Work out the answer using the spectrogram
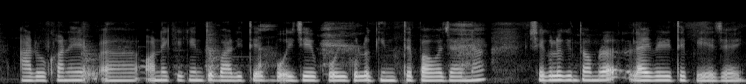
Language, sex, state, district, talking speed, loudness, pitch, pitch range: Bengali, female, West Bengal, North 24 Parganas, 170 wpm, -18 LUFS, 185 Hz, 185-195 Hz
